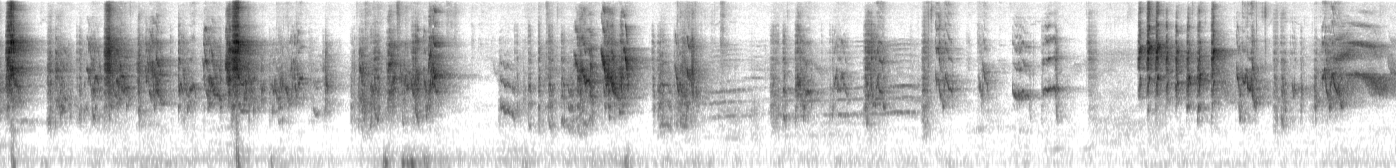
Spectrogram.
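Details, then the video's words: Budgies singing in bursts: harsh chatter and squawks, then thinner whistled and buzzy phrases, then a loud scratchy final burst, with occasional knocks. "Budgies singing"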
